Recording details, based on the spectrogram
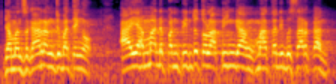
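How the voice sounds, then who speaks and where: A man gives a humorous sermon, and his voice sits high. He tells lively stories, acts out quotes and talks straight to the crowd. A long reverb from the hall trails each phrase. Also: a little fast, a little hiss or hum. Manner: lively storytelling with acted-out quotes and crowd address. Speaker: preacher. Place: mosque hall, live event.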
